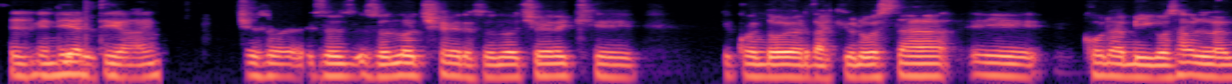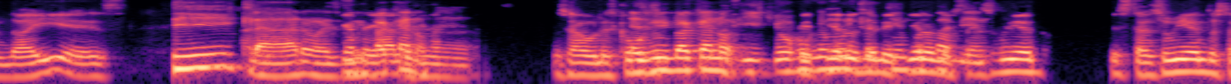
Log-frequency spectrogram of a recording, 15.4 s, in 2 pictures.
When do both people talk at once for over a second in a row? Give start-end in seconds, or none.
12.7-13.9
